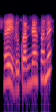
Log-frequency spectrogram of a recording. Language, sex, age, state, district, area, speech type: Assamese, female, 18-30, Assam, Charaideo, rural, conversation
